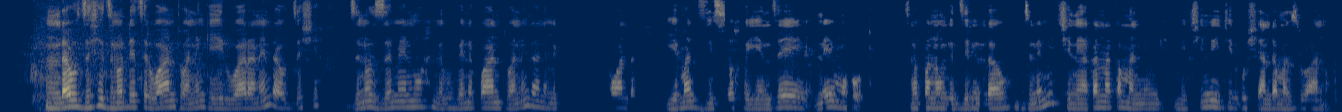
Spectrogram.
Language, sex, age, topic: Ndau, male, 18-24, health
